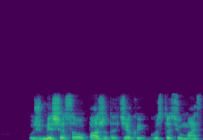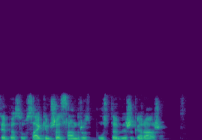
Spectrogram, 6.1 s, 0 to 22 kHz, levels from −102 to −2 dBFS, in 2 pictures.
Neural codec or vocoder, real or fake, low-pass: none; real; 7.2 kHz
